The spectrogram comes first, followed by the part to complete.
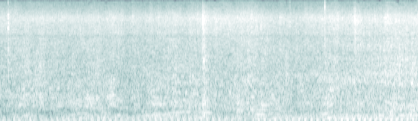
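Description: A motor running with a low, fast, evenly pulsing hum, getting a little louder over the last second.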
